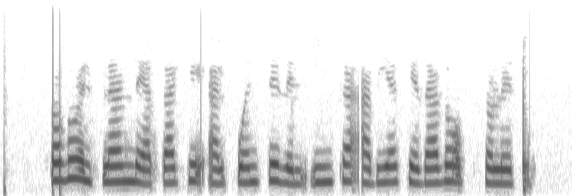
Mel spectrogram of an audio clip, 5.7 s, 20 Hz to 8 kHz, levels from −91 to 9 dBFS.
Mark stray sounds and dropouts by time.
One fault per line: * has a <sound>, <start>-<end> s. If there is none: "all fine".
* has a dropout, 3.6-3.6 s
